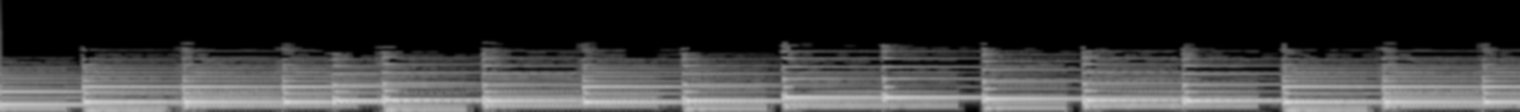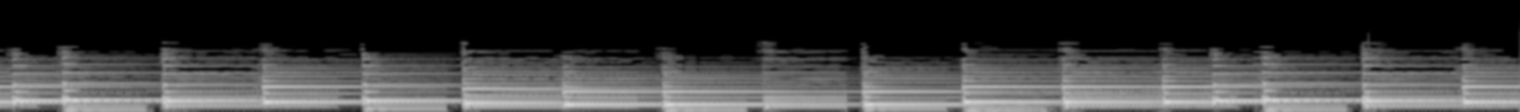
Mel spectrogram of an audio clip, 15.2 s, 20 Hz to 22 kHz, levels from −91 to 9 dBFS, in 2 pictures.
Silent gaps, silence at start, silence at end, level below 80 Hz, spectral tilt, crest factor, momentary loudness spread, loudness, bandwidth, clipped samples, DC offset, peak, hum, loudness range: none; 0 s; 0 s; -34 dBFS; -12 dB/octave; 14 dB; 4 LU; -15 LUFS; 5.4 kHz; under 0.1%; under 0.1%; 0 dBFS; none; 1 LU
